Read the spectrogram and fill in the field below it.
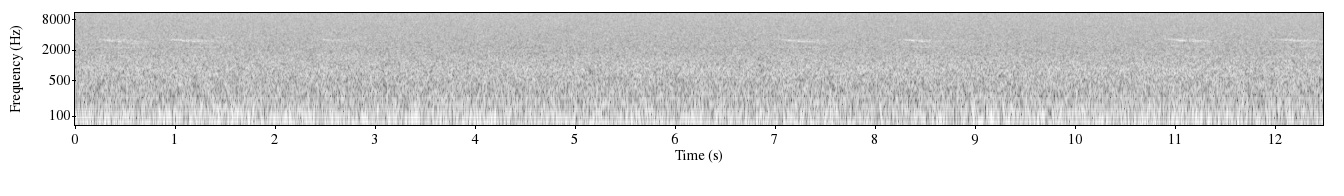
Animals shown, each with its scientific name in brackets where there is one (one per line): Blue Jay (Cyanocitta cristata)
